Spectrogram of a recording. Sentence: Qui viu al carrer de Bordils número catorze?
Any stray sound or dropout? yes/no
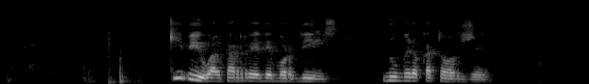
yes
